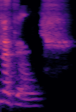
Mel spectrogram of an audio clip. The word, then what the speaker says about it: Nadège: Nad. Very close. The E is silent after Nad. Just Nad.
